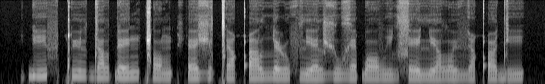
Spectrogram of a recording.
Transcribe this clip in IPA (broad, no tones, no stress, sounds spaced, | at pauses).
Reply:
ɠ i f ǃ y l d ɛ lˠ ɗ e ŋ ǁ ɔ ŋ t͡ʃʼ ɛ ʒ ə ǀ ɛ qʼ i lˠ ʎ ə ɭ u f lʲ ɛ l ʒ u ɣ ɛ ɓ ɔ β i ʎ s e lʲ e lˠ y v i qʼ y d i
